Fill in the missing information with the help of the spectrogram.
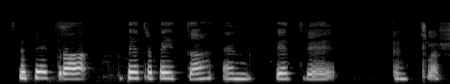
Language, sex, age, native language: Icelandic, female, 20-29, Icelandic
